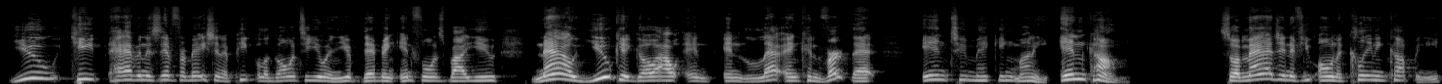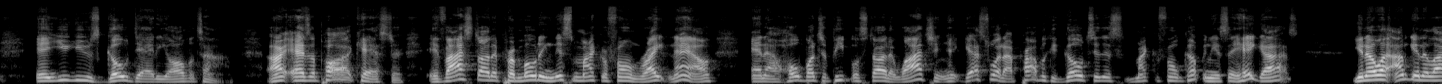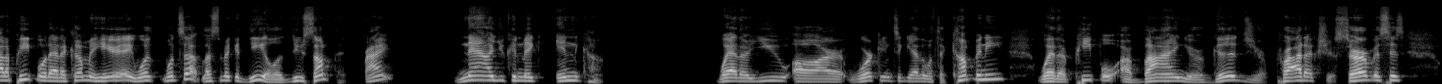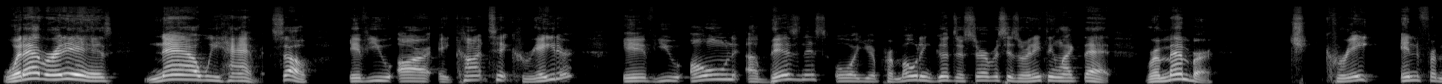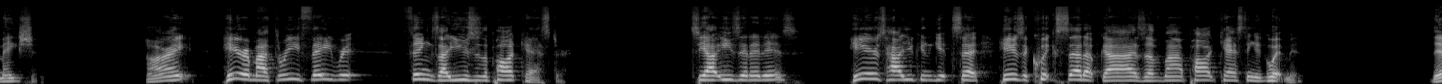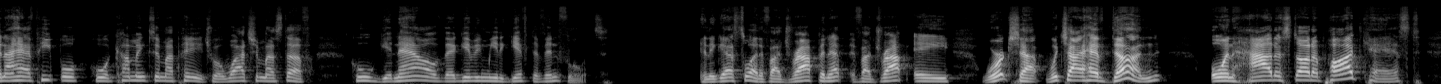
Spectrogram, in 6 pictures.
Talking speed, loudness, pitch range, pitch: 170 wpm, -22 LUFS, 155-200 Hz, 180 Hz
